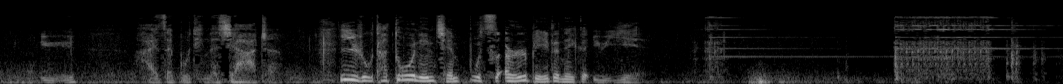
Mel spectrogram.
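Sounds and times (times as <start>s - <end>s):
speech: 0.4s - 6.5s
telephone bell ringing: 7.0s - 10.6s.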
